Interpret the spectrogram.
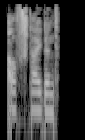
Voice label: "aufsteigend", German; adjectives

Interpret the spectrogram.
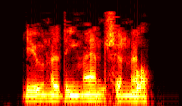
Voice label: "unidimensional", english; adjectives

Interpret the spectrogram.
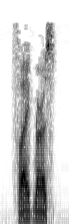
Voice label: "fibrous", english; adjectives

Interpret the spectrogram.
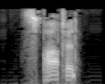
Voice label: "spotted", english; adjectives

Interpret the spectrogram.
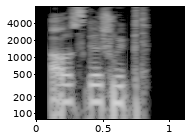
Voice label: "ausgeschmückt", German; adjectives

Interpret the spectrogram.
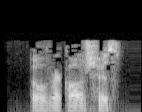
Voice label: "overcautious", English; adjectives

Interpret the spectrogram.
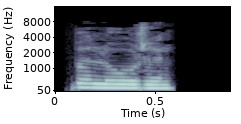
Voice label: "belogen", German; adjectives

